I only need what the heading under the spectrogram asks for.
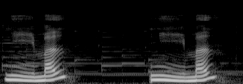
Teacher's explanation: Okay, so 你 is third tone, followed by neutral.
